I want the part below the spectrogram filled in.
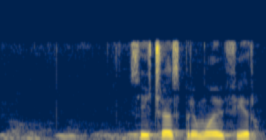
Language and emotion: Russian, neutral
